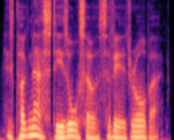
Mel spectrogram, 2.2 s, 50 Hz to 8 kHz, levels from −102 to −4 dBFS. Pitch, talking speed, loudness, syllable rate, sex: 120 Hz, 190 wpm, -17 LUFS, 6.9 syllables/s, male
